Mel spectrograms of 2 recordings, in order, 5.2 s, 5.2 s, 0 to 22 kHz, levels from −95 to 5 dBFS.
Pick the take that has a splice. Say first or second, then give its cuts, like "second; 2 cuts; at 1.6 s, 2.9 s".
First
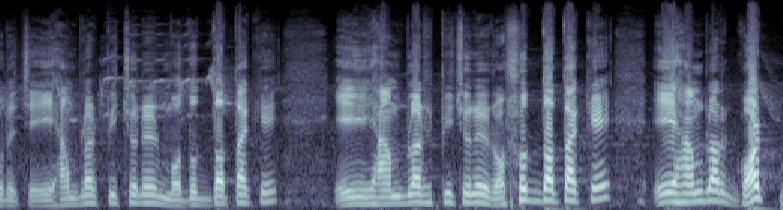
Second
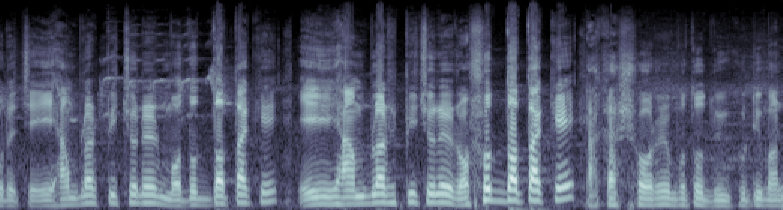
second; 2 cuts; at 1.9 s, 4.0 s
